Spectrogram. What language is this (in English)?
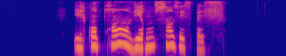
French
